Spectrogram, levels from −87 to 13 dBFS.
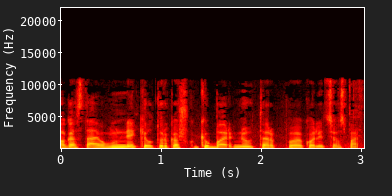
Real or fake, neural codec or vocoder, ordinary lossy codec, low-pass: real; none; MP3, 48 kbps; 10.8 kHz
